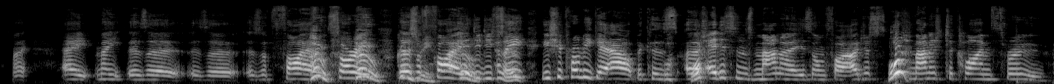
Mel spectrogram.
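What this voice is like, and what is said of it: Put-on Australian accent. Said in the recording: “Somehow sound Australian. I don't know why.”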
